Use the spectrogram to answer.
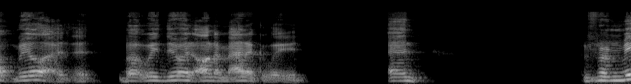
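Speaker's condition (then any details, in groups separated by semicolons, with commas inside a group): Cerebral palsy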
